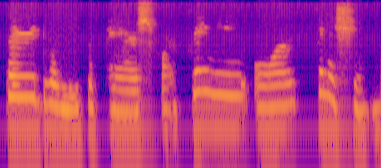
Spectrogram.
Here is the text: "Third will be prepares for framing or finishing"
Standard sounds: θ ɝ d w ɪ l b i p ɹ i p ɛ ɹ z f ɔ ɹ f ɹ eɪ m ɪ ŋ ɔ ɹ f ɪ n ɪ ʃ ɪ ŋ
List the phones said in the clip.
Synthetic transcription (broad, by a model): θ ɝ d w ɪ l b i p ɹ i p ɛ ɹ s f ɔ ɹ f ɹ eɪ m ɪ ŋ ɔ ɹ f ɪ n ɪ ʃ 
